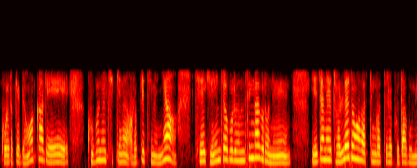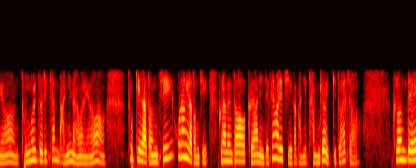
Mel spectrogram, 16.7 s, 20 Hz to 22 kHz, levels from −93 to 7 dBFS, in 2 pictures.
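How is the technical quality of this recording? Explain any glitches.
The technical quality is poor. The whole recording passes through a G.729 codec, and one section near the end has been time-stretched.

The G.729 coding runs throughout at 8 kbit/s, and its damage is plainly audible. The codec rebuilds the speech from a model of the vocal tract plus a few pulses per frame, so nothing above about 4 kHz survives and the voice sounds slightly rough and synthetic. Unlike simple band-limiting, which only muffles, this adds a buzzy, artificial texture.

From 11.68 to 14.44 s the speech suddenly runs about 1.44 times faster. The likely cause is software squeezing the passage to fit a length while keeping the pitch, by dropping short slices of audio. The pace jumps abruptly and sounds rushed. What separates this from a plain speed-up is that the pitch stays the same rather than rising.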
